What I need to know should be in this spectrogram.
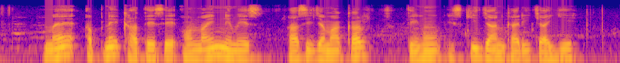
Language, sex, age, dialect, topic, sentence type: Hindi, male, 25-30, Garhwali, banking, question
